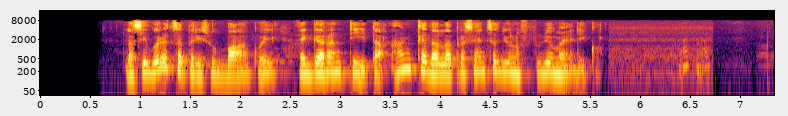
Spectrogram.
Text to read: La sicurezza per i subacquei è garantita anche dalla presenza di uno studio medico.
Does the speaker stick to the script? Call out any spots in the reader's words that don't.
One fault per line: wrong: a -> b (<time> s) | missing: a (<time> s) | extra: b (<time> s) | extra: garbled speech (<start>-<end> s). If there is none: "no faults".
no faults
